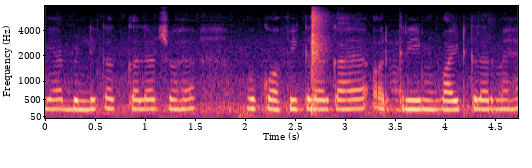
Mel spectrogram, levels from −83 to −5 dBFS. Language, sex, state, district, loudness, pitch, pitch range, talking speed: Hindi, female, Jharkhand, Garhwa, -16 LUFS, 250 Hz, 245-255 Hz, 215 wpm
